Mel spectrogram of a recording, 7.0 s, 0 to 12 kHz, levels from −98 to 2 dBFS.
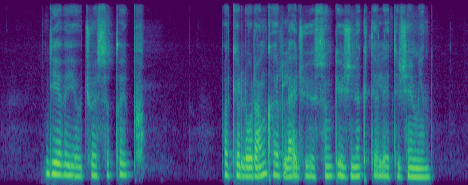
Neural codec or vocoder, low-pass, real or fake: vocoder, 44.1 kHz, 128 mel bands every 512 samples, BigVGAN v2; 10.8 kHz; fake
